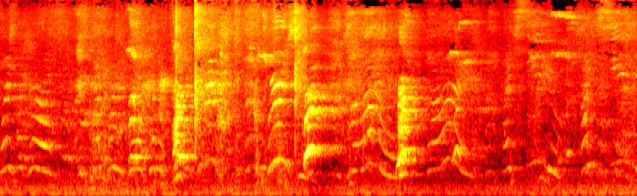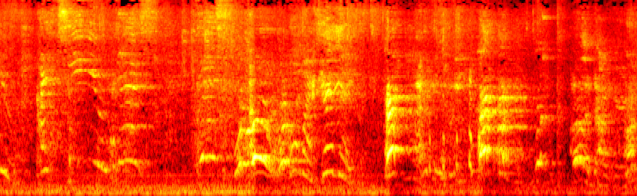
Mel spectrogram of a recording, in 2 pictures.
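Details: Excited German Shepherd and Belgian Malinois greeting their returning owner with a stream of high, wavering whimpers, squeals and occasional barks, while several people talk and laugh.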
